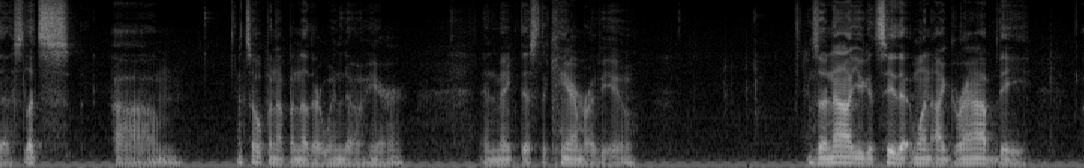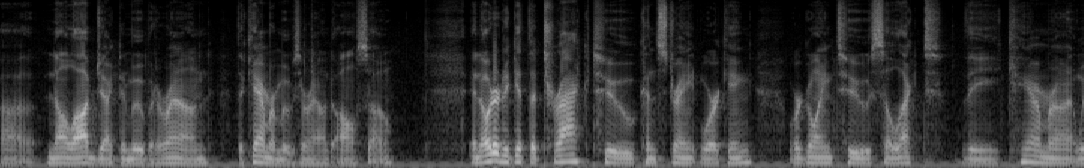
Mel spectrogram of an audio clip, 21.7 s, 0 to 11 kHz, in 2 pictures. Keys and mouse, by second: 3.4-5.2 drag, 5.3 click, 6.8 KP_0, 8.9 a, 13.6 g.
